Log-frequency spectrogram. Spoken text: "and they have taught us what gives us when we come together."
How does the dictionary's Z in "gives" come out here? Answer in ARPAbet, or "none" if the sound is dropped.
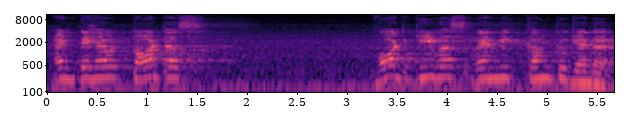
none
